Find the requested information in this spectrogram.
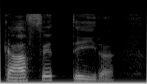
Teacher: o acréscimo de um T, que é chamado de consoante de ligação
